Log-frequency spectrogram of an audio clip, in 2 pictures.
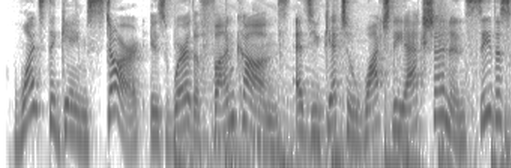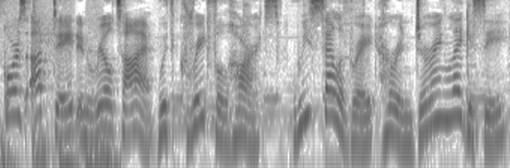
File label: NARRATION AND PRESENTATION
